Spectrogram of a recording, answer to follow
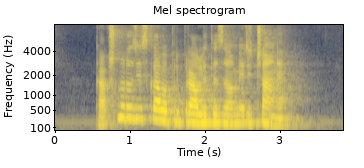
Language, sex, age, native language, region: Slovenian, female, 50-59, Slovenian, Savinja region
